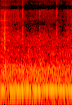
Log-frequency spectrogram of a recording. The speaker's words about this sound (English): And I know my podcast has been hella janky because I'm always in the car and it's always hella noise. Y'all be hearing me driving around, maybe even eating chips.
